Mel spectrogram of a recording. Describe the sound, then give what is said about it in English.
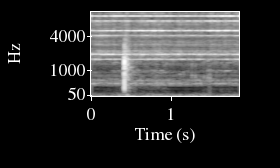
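A telephone bell rings steadily throughout at 2 a.m., a bright sustained metallic tone with a brief thump near the start. No one speaks. “it's the phone again.”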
